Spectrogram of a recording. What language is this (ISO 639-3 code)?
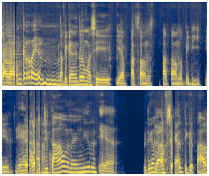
ind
